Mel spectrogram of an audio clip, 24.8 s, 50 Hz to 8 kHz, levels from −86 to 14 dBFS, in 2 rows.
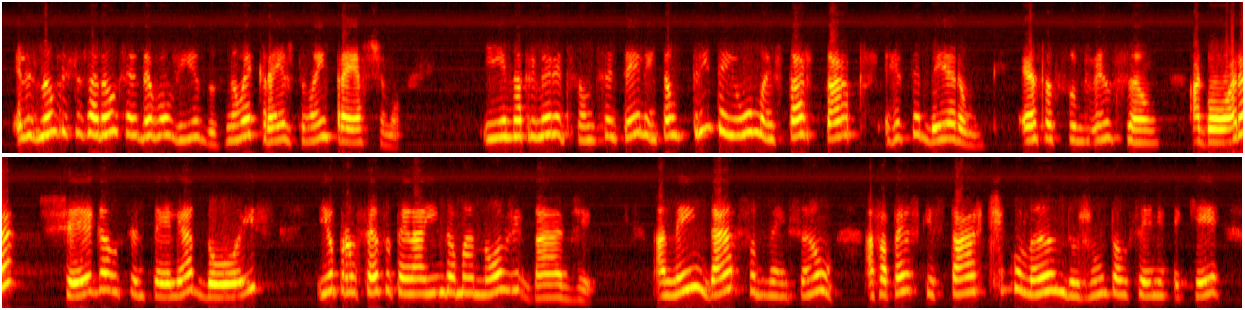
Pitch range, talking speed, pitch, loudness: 235-315 Hz, 110 wpm, 275 Hz, -18 LUFS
